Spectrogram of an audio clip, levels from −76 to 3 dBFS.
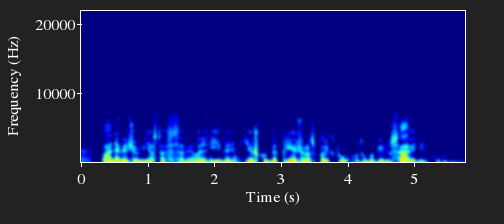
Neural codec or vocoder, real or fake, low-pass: none; real; 7.2 kHz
